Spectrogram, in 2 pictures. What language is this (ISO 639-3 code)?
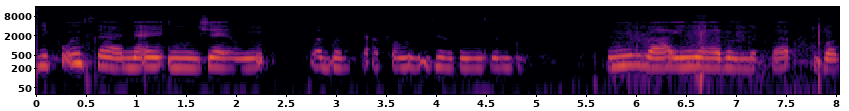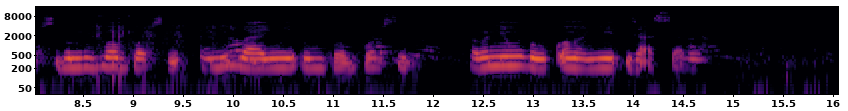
dag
